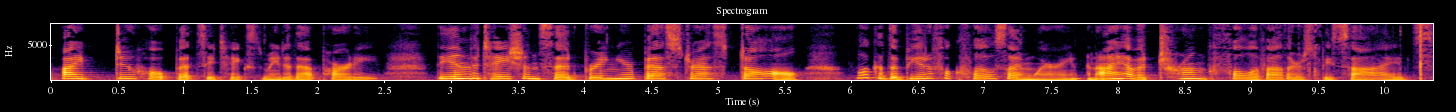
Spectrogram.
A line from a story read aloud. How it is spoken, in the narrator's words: sighed Belinda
